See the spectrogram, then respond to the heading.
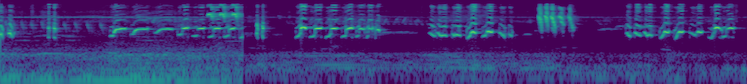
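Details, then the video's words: Oriental magpie-robin (kacer) roll song imitating cililin and serindit, bursts of fast repeated hooked whistles alternating with high thin buzzy notes, several separate phrases with short pauses. "KACER ROLL CILILIN SAMBUNG SERINDIT"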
